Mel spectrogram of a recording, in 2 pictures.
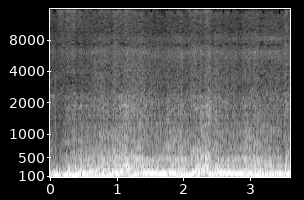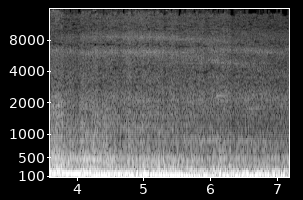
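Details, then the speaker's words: Nissan Hardbody D21 truck being built to 400+ hp, new exhaust with exhaust cutout valve opened for louder sound; throaty throttle blips, pitch swinging up and down, strong clean exhaust, no misfire or knock; healthy. "Here, we'll give it a rev. And then we'll make it fun sounding. So here's the valve. And now we'll give it another"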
